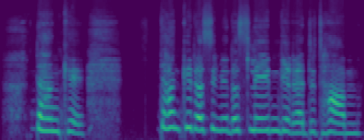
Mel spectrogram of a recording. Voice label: thank, civ fmale; Soldier Of Fortune II Double Helix; XBOX

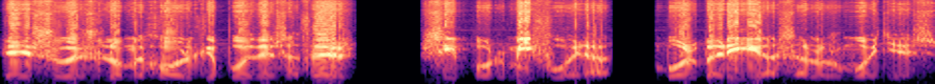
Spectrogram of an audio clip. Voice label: angry, Spanish; kramer; Battle Engine Aquila; XBOX

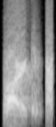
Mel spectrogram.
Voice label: park, enemy english team orders; XBOX

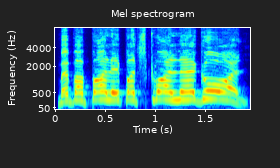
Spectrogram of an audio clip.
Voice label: under fire, russian soldier; XBOX

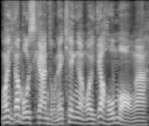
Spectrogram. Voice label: "no time", male; XBOX; civ

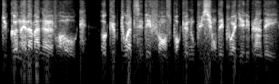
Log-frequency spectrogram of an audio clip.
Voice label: clear defences, french; Battle Engine Aquila; XBOX

